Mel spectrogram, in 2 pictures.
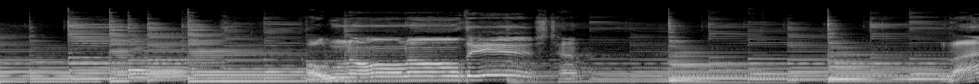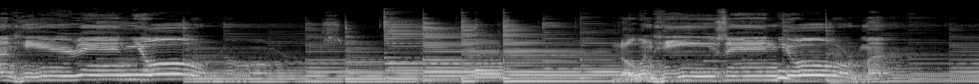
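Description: A man sings to his own acoustic guitar accompaniment: the guitar plays throughout, and his voice comes in three phrases with held, wavering notes, a few seconds in, about halfway through and near the end.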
